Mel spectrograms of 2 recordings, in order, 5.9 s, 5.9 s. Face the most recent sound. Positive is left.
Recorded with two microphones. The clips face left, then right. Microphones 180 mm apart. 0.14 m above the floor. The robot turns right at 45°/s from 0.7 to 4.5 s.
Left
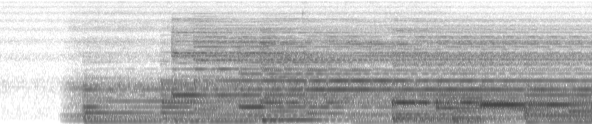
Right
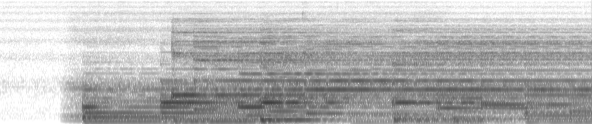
turn(degrees=45)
